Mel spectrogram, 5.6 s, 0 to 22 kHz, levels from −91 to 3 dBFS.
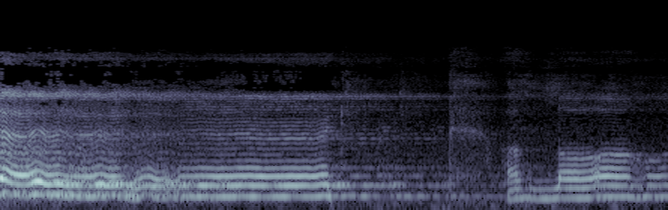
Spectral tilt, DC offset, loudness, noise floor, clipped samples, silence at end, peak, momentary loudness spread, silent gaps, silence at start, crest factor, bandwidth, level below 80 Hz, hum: -6.5 dB/octave; under 0.1%; -28 LUFS; -51 dBFS; under 0.1%; 0 s; -8 dBFS; 23 LU; none; 0 s; 20 dB; 9.2 kHz; -68 dBFS; none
